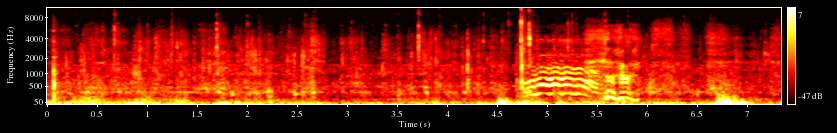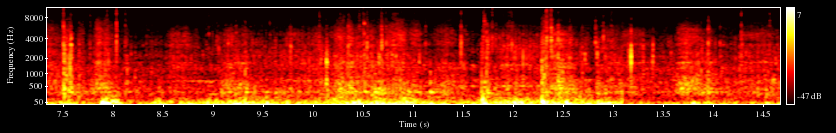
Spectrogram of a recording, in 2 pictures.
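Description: Mountain bike rolling over rocky dirt singletrack: steady tyre and drivetrain rattle, with a few low thumps a couple of seconds after the middle. A short voice sound, like a brief exclamation, about five seconds in.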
